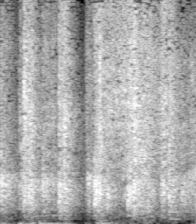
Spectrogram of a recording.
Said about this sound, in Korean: 네, 박수 부탁드립니다.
